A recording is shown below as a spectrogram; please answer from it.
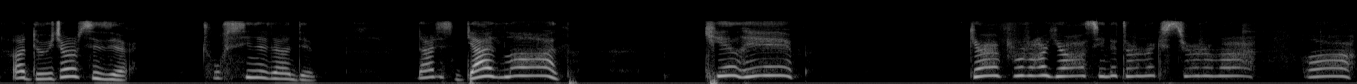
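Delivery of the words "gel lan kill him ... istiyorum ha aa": higher, slow furious taunt; angry taunt. Real, not acted. Angry player daring his enemy to come closer, furious taunt. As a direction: call the enemy out to fight.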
